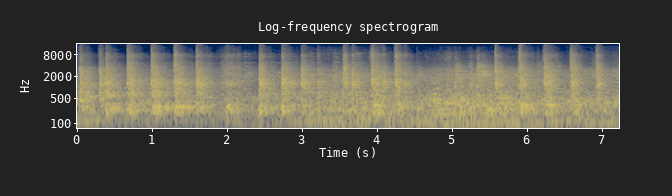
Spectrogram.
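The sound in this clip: Metal is hammered in a blacksmith's shop in a Kandahar bazaar where stoves and other metal goods are made: many loud, ringing blows struck in a rapid, steady rhythm with brief pauses.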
